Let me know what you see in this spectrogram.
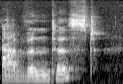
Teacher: because I'm stressing on the first syllable, my ven syllable is going to be more like vin, or just even vin, Adventist. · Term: first syllable stress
